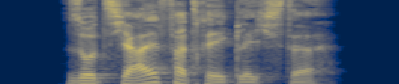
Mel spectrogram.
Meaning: inflection of sozialverträglich: 1. strong/mixed nominative/accusative feminine singular superlative degree 2. strong nominative/accusative plural superlative degree
- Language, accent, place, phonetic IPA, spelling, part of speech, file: German, Germany, Berlin, [zoˈt͡si̯aːlfɛɐ̯ˌtʁɛːklɪçstə], sozialverträglichste, adjective, De-sozialverträglichste.ogg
